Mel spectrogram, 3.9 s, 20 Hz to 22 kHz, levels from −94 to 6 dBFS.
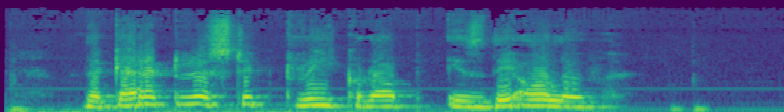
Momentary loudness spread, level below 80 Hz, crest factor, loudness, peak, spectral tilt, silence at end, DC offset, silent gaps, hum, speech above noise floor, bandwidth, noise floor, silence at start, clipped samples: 14 LU; -36 dBFS; 10 dB; -10 LUFS; 0 dBFS; -5.5 dB/octave; 0.4 s; under 0.1%; none; none; 22 dB; 16 kHz; -31 dBFS; 0.05 s; under 0.1%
